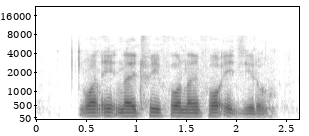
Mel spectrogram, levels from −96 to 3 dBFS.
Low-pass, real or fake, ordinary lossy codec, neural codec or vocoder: none; fake; none; codec, 16 kHz, 4.8 kbps, FACodec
